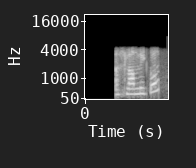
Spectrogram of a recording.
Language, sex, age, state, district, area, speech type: Kashmiri, female, 30-45, Jammu and Kashmir, Anantnag, rural, conversation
